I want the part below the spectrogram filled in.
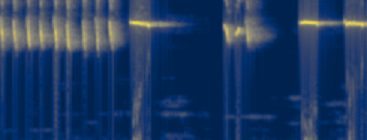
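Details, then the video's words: A kolibri ninja, the olive-backed sunbird, sings provocation song to excite other birds: an opening rapid series of high chips, then shrill whistled notes and a brief chirp pair. "burung konin gacor pancing tembakan konin dari yang trotol sampai full metalik nembak emosi"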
